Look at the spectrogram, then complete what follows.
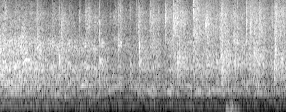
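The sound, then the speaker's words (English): Dense audience applause fills the whole stretch, a steady roar of many hands clapping at once with no pauses and no distinct individual claps. “Honestly, wasn't expecting an applause break.”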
